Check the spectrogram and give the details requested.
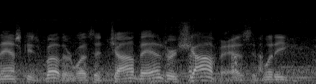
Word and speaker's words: Chavez: hitting has improved dramatically since he became Chavez instead of Chavez keep it Chavez keep it Chavez you've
